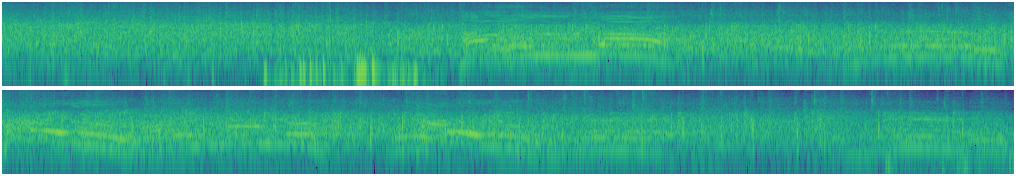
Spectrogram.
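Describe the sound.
A church audience claps steadily and loudly in praise throughout, a dense wash of hand claps with voices murmuring and calling out underneath.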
